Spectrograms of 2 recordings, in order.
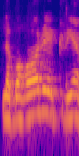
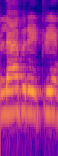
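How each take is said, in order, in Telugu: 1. ఒత్తి రెండో అక్షరం మీద ఉంటుంది. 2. అక్షరాలకు ఒత్తి దాదాపు సమానంగా ఉంటుంది. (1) "సెకండ్ దాని మీద పెట్టాలి. లబొరేటరీ అనాలి" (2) "లాబొరేటరీ అంటాం"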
